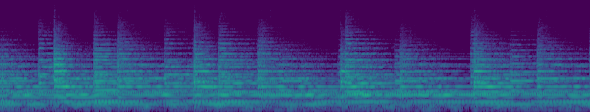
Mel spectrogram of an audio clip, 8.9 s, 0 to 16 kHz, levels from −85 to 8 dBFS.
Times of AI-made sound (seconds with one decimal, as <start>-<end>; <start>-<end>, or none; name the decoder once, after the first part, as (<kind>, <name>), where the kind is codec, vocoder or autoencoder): 0.0-1.0 (vocoder, BigVGAN v2); 2.7-3.2; 3.9-6.6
